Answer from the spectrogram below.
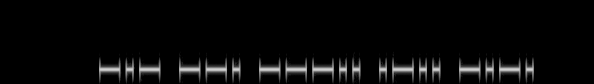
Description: Morse code, heard as a keyed tone, about 18 wpm, 700 Hz. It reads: KG8LC
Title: Speed Racing - USA 2x2 Call Signs 15wpm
